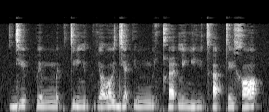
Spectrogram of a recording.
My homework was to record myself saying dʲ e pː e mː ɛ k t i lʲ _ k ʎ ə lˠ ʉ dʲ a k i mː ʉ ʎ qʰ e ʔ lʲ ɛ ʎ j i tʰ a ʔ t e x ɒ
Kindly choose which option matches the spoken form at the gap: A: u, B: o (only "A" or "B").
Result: A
